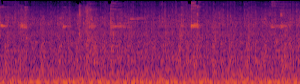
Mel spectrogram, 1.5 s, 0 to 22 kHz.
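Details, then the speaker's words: 1955 Ford 660 tractor with the 134 cubic inch Red Tiger four-cylinder, idle turned all the way down. Low, steady chugging with an even beat and no misses or knocks; a normal, smooth idle. "how smooth the 134 cubic inch red tiger motor would be used in this series is very handy for light work"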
